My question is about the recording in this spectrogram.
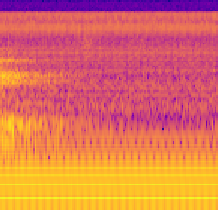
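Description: Steady low electrical mains hum with a faint buzzy series of evenly spaced overtones, constant in level, heard through the microphone feed while the voice is silent.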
